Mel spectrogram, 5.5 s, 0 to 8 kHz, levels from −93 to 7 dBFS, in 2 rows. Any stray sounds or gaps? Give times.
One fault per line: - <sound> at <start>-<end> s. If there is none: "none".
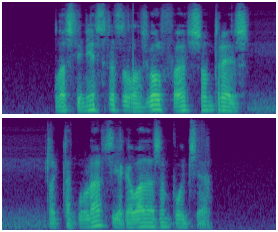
none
